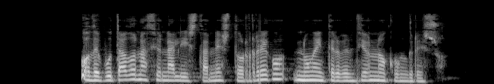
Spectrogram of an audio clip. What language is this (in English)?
Galician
